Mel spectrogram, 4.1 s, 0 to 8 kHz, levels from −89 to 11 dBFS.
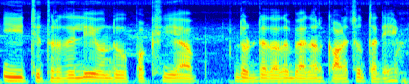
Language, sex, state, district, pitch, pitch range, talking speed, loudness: Kannada, male, Karnataka, Koppal, 115 Hz, 110-125 Hz, 100 wpm, -17 LUFS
